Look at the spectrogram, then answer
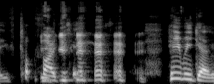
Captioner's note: laughing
